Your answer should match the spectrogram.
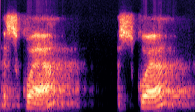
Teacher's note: La palabra near se va a pronunciar con la vocal central semiabierta no labializada. Y la palabra square se va a pronunciar con un diptongo, con estas dos vocales, con la vocal semicerrada anterior no labializada y la vocal media, square, square, como lo hemos visto hasta ahora, o con la vocal semiabierta anterior no labializada alargada, square, square o square, square.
